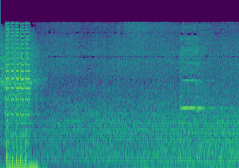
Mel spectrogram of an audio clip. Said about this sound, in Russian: Электропоезд Воронеж прибывает на второй путь. Электропоезд Воронеж прибывает на второй путь.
